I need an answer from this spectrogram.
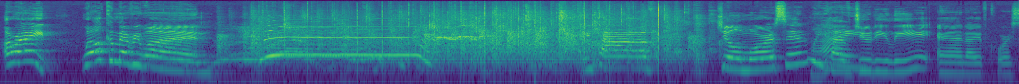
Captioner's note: applause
